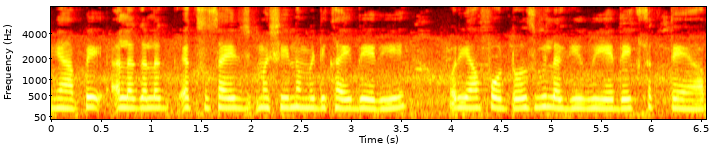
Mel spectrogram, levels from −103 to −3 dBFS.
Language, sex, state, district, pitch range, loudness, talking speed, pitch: Hindi, male, Rajasthan, Jaipur, 205-220 Hz, -17 LUFS, 210 wpm, 215 Hz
